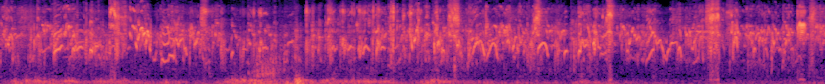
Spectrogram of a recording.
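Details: Group of pet budgies keeping up constant chatter: rapid wavering warbles and looping whistled notes layered over each other, punctuated by short sharp clicks.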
